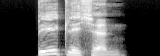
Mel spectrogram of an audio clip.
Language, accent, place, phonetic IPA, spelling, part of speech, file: German, Germany, Berlin, [ˈbɪltlɪçn̩], bildlichen, adjective, De-bildlichen.ogg
- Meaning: inflection of bildlich: 1. strong genitive masculine/neuter singular 2. weak/mixed genitive/dative all-gender singular 3. strong/weak/mixed accusative masculine singular 4. strong dative plural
